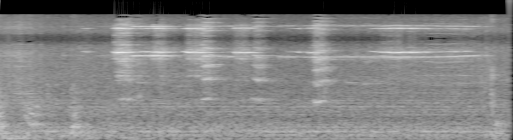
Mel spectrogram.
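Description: Local train's wheels and brakes squealing as it slows into a station. Several high squeal tones come in about a second in and waver until near the end, over the train's steady running hum. A couple of knocks come at the start.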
